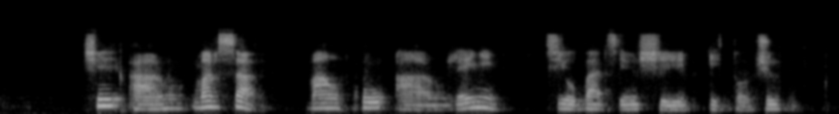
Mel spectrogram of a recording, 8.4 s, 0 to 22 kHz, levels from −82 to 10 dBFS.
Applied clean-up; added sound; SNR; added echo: neural mask model DeepFilterNet 3.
